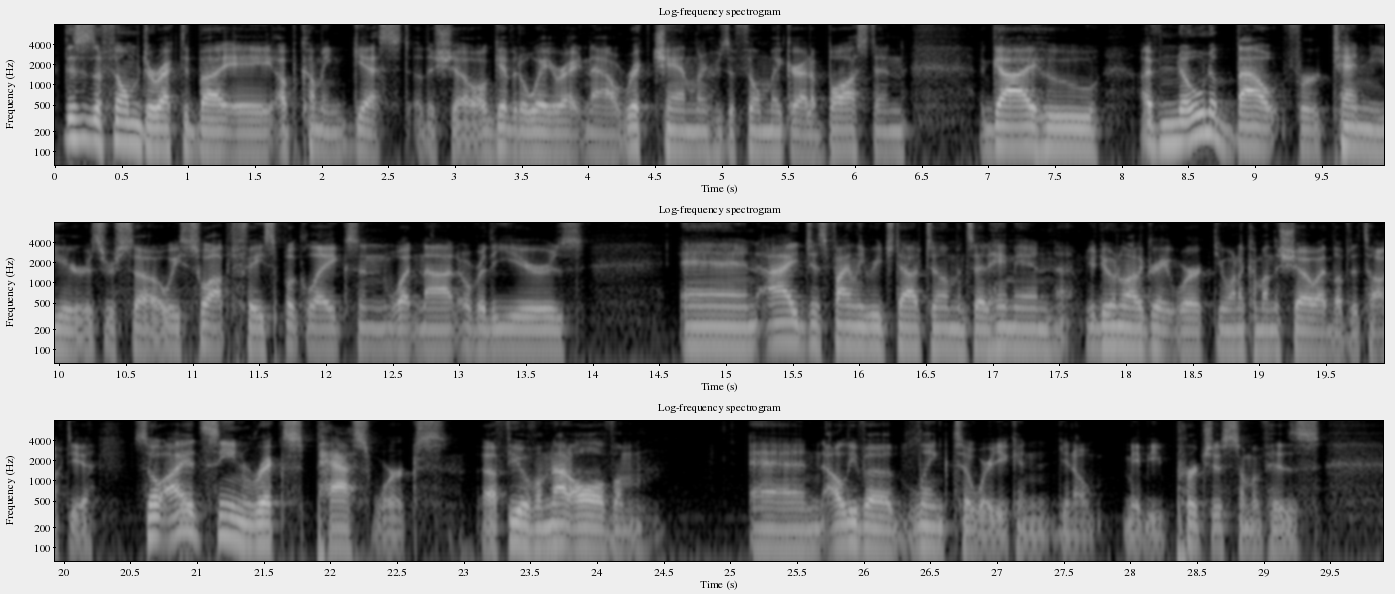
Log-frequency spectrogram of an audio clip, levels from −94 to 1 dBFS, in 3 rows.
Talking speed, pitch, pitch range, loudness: 220 wpm, 105 Hz, 100-115 Hz, -35 LUFS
